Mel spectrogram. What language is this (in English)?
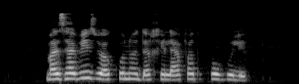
Pashto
